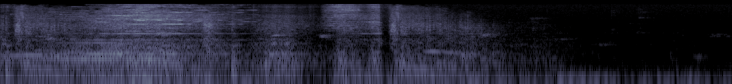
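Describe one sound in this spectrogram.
Bright electronic game effects clatter rapidly during a fight.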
